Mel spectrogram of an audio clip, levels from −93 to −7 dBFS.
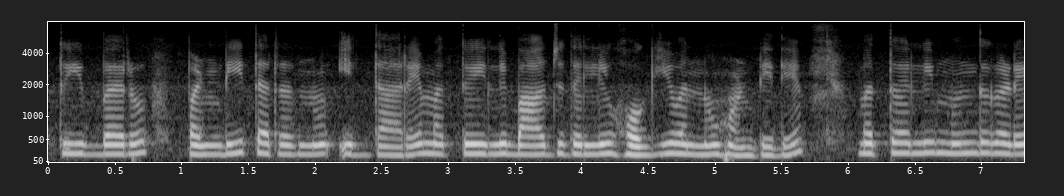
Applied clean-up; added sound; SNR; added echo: none; none; none; none.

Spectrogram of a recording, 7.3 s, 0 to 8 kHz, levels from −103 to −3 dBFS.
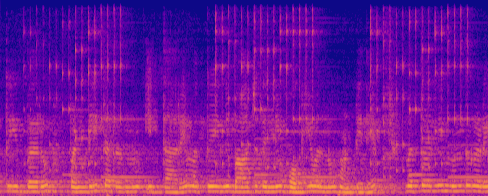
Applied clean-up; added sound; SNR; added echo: none; Ringtone; 18 dB; reverberation time 2.4 s.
